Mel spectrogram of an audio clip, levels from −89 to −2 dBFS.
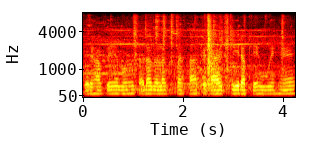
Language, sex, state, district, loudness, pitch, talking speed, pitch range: Hindi, male, Jharkhand, Deoghar, -21 LUFS, 130 Hz, 170 wpm, 125-130 Hz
